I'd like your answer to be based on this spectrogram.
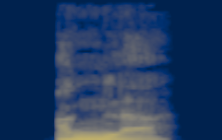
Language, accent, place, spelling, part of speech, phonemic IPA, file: German, Germany, Berlin, Angler, noun, /ˈaŋlɐ/, De-Angler.ogg
- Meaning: 1. agent noun of angeln: angler (person who fishes with a hook and line) (male or of unspecified gender) 2. anglerfish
